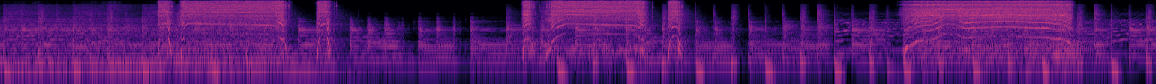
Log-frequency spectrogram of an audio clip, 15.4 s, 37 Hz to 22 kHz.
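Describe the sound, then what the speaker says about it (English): A power driver with an 8mm socket runs fender flare screws into a 2019-2022 RAM 1500 pickup, in several short whirring bursts with sharp pauses between them, close and fairly loud. "now I've switched back to the 8mm socket to finish these last 3 screws"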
